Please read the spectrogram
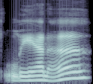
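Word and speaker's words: Leane: Leanne, who is pronounced Leanna, which was weird to me. – Yeah. I don't know, because there's only one N. It's Leanne.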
